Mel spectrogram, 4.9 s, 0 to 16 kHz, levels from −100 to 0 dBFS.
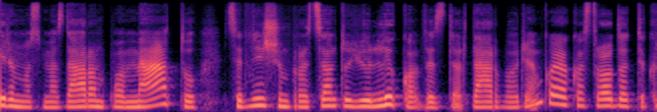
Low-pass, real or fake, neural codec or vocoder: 14.4 kHz; fake; autoencoder, 48 kHz, 32 numbers a frame, DAC-VAE, trained on Japanese speech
